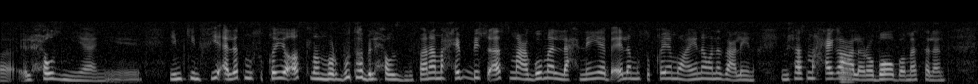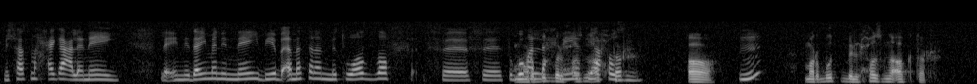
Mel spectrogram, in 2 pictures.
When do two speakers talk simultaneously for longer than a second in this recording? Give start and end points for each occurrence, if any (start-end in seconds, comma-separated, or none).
14.9-16.1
